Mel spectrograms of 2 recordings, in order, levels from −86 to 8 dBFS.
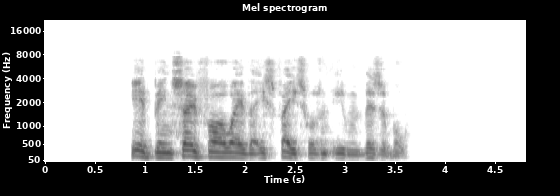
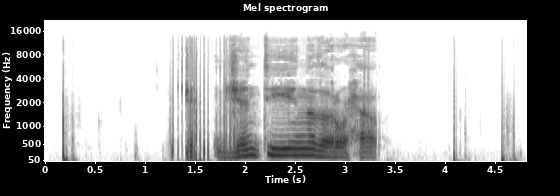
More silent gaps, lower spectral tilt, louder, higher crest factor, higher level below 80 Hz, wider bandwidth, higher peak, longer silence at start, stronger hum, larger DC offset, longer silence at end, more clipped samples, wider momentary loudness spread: neither; about the same, -5.5 dB/octave vs -6.5 dB/octave; second, -31 LUFS vs -16 LUFS; about the same, 20 dB vs 16 dB; second, -76 dBFS vs -42 dBFS; second, 8 kHz vs 14 kHz; second, -14 dBFS vs -2 dBFS; first, 0.85 s vs 0.15 s; neither; neither; first, 1.2 s vs 0.2 s; neither; second, 15 LU vs 25 LU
